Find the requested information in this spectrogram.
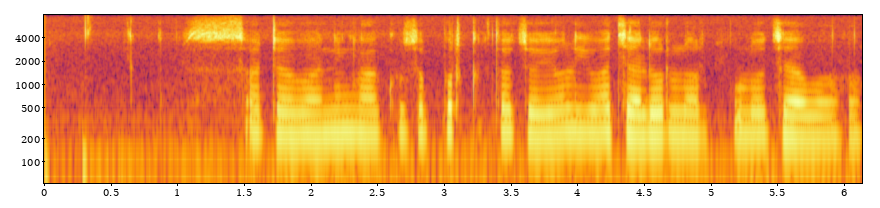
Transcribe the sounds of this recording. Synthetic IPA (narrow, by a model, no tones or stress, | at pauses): saɖ̥a̤wanɪŋlaɡ̥ṳsəb̥ʊ̤rkərt̪ɔd̥ʒ̥o̤jɔliwad̥ʒ̥a̤lʊrlɔrpulɔd̥ʒ̥a̤wɔ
